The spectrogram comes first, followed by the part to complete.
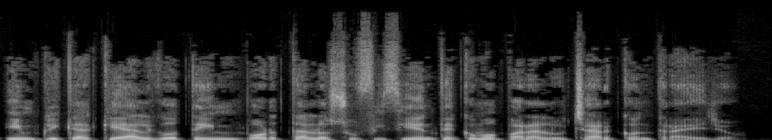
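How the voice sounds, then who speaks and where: A man from Spain co-hosting a Bible study podcast, explaining in a measured way. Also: deep voice, very animated, warm tone, no room sound, clean studio sound. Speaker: podcast co-host.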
